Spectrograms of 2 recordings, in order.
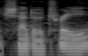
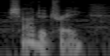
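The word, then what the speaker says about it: Scadutree: means shade or Shadow so this is a shadow tree and it's pronounced shadu tree or Shadow tree I guess that's fine as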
